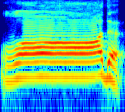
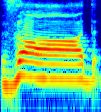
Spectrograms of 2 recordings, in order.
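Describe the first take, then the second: First: The first consonant is a heavy, emphatic d. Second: The first consonant sounds like a z. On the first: The speaker calls it right. "জিহ্বার গোড়ার কিনারা উপরে মাড়ির সাথে লাগিয়ে উচ্চারণ করব" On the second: The speaker calls it wrong. "অনেকেই উচ্চারণ করে এরকম জদ, ... এরকমও বলা যাবে না"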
